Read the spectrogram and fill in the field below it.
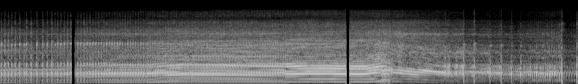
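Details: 1959 Stihl Contra (Lightning) 106cc 6HP two-stroke chainsaw, mint collector saw with Tillotson HL112C carburetor, running after startup: loud steady buzz rising and falling smoothly with throttle, no misfire or rattle; runs healthy.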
